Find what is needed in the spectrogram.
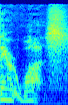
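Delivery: slow, soft whisper.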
